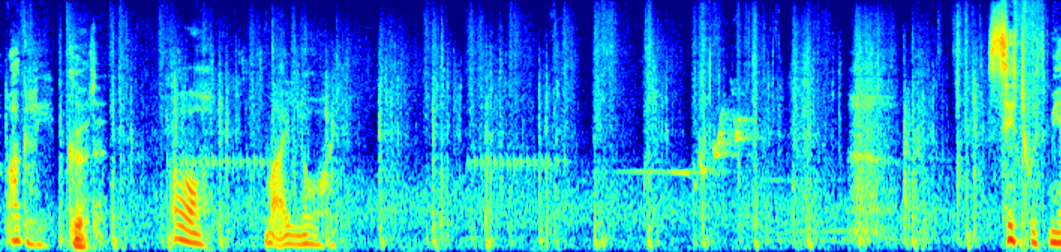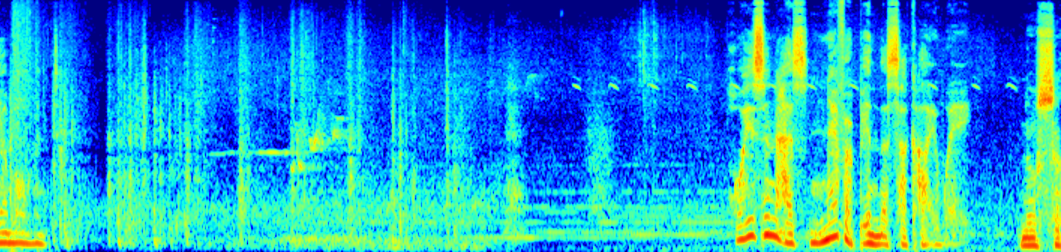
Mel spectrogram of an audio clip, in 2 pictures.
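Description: An elderly woman speaks quietly and calmly.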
